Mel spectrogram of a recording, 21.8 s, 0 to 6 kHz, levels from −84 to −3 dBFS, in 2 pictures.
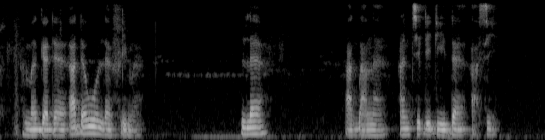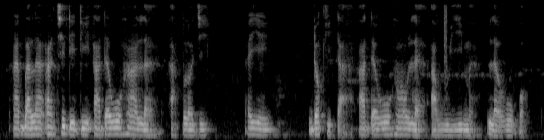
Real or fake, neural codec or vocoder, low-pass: real; none; 5.4 kHz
